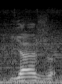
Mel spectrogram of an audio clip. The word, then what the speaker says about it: Yaj: Et c'est Yaj YAJ. Let's go. Et on continue donc avec un match, encore un très bon match. Donc avec Yajli. On prononce que Ya.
